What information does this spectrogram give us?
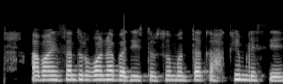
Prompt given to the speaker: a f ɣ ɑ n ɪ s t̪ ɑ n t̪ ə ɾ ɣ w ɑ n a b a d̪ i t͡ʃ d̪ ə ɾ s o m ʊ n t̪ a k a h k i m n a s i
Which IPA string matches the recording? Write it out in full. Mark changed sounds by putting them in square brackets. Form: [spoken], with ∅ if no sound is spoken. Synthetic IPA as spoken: a f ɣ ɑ n ɪ s t̪ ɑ n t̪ ə ɾ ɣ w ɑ n a b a d̪ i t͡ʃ [t̪] ə ɾ s o m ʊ n t̪ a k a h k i m n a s i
